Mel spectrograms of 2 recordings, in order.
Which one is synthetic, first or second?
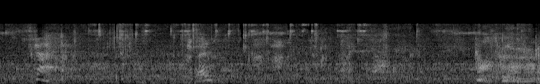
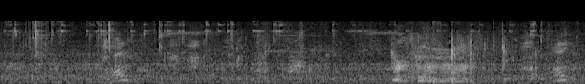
first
